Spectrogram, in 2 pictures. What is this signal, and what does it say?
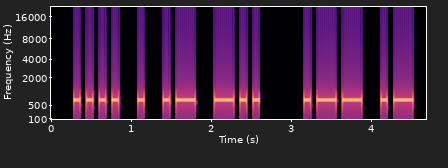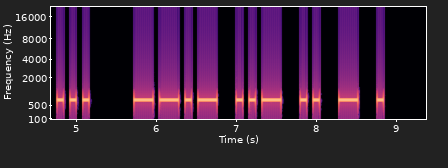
Morse code, heard as a keyed tone, about 15 wpm, 700 Hz. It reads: HEAD WAS QUITE
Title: Sentences from Top 1000 Words - Review Part 2 - 15wpm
